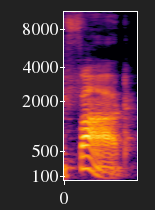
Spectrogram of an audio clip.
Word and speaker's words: färd: Journey gives you fard, and the month of March is mash.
